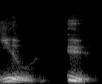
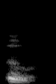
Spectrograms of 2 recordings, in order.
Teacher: But U is a very distinct, tight ooh sound. Your lips are tight. Ooh. It's kind of coming, you're forcing the air up through a constricted throat and through that constricted set of rounded lips.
